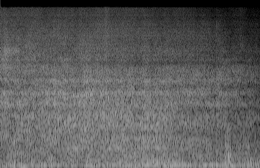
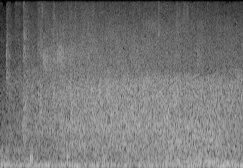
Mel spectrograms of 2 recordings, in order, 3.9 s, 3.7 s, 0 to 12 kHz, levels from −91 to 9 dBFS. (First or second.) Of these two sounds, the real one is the second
